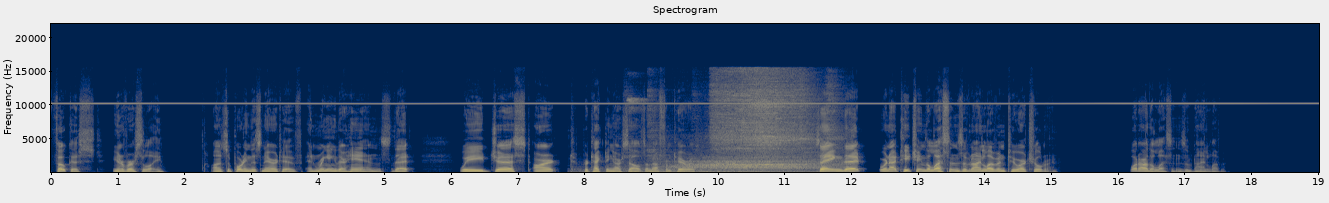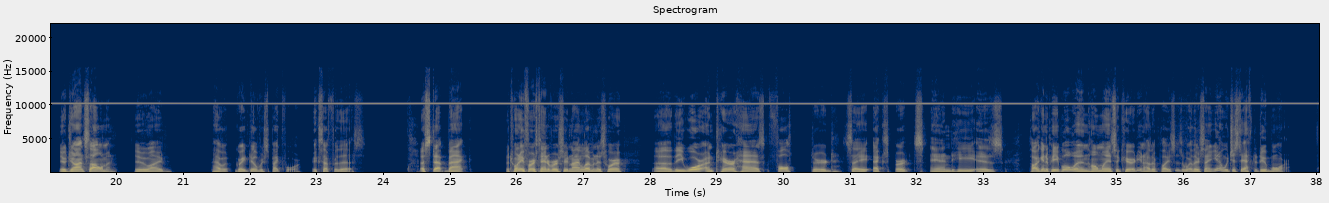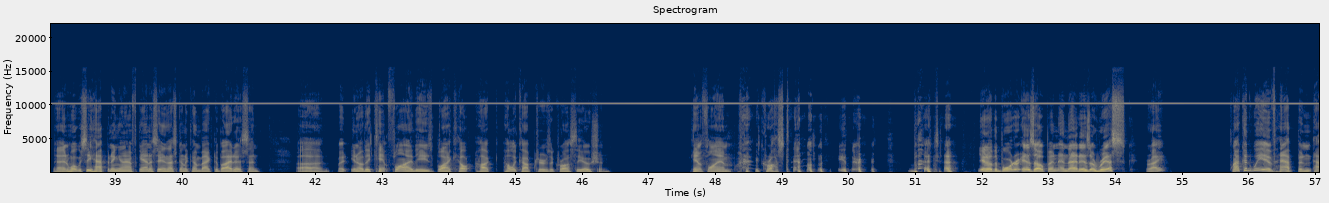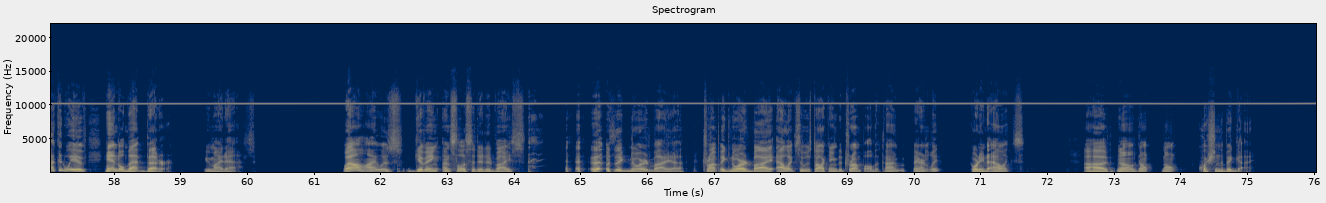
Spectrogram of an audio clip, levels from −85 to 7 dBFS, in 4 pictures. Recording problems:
high-pitched whine; loud; throughout; 10 kHz, 10 dB below the speech
door banging; loud; from 8.5 to 12 s; peak 3 dB above the speech

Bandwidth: 15.5 kHz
